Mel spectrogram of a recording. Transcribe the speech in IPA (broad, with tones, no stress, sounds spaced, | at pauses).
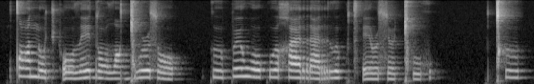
tˤ æ˦ n o˨˩ t͡ʃʼ o˨˩ ð e˦ d o˨˩ ðˤ e˨˩ ɡ͡ǀ u˦ ɹ s o˨˩ | k ɯ˨˩ p ø˦ w o˦ kʷ ɯ˦ χ æ˦ r æ˨˩ r ð ɯ˦ kʷ t͡sʼ e˨˩ ɹ s ø˨˩ ǀʰ u˨˩ xʷ | ǀʰ ɯ˦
